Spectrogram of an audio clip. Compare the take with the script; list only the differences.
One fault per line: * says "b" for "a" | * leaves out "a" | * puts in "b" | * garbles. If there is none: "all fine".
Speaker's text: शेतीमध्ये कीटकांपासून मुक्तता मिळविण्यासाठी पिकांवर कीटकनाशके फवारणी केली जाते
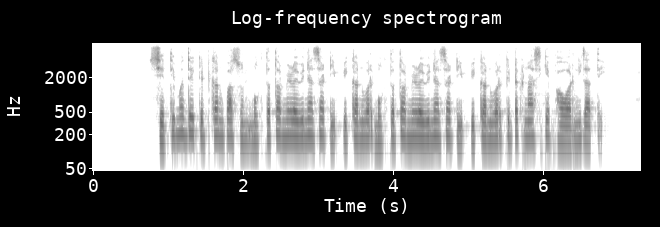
* puts in "मुक्तता मिळविण्यासाठी पिकांवर"
* leaves out "केली"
